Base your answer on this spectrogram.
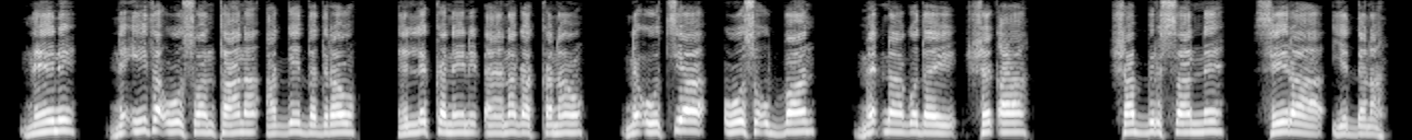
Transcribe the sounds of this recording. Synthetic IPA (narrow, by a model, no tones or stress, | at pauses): ne̞ːnɪ | nɛʔiːt̪̬ɐo̞ːsʊwɐnt̪aːnɐːɡːe̞ːd̪ːɐd̪ɪɾɐw | ɛlːɛkːɐne̞ːnɪɗɐjɐnɐɡɐkːɐnɐw | nɛo̞ːt͡sːɪjaː | o̞ːsɔʊbːaːn | mɛɗnaːɡɔd̪ɐjʃɛkʼaː | ʃɐbːɪɾsaːnːɛ | se̞ːɾaːjɛd̪ːɐnɐ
